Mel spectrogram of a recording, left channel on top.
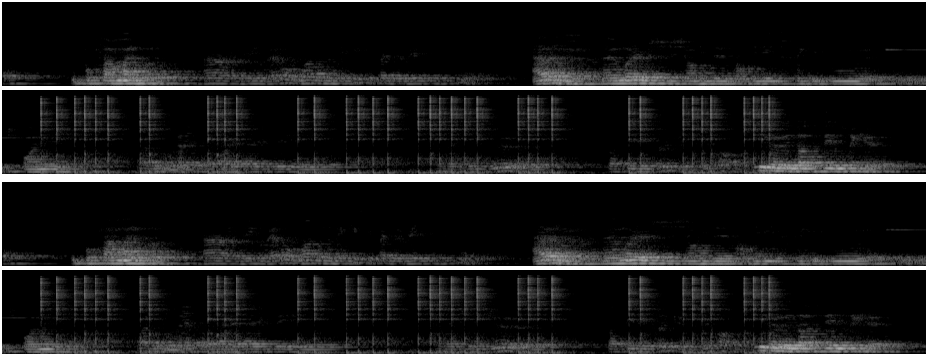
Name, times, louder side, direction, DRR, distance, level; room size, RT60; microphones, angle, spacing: voice 1, 0.7-1.6 5.3-10.1 10.8-11.0 16.8-18.0, equal, 80° left, -2 dB, 1.8 m, -35 dB
voice 2, 2.0-4.8 10.6-12.6 13.5-14.7 15.3-16.7, right 1 dB, 90° right, -3 dB, 2.0 m, -46 dB
sound 1, 9.6-10.3 10.6-10.7 11.3-11.6 12.2-12.4 12.7-13.1 13.4-14.0 14.4-14.8 15.5-15.7 16.0-16.4 16.7-16.9, left 1 dB, 5° left, 0.5 m, -32 dB
8.7 x 3.3 x 6.4 m, 1.3 s
head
